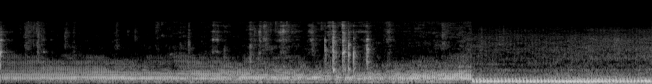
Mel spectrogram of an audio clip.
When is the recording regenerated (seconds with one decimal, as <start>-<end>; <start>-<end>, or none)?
none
